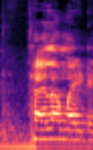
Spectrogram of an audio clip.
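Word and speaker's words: phthalimide: तुमसे स्पेलिंग कोई पूछ ले थैलामाइड का तो भाई P से स्टार्ट करियो इसको। हाँ, थैलामाइड क्या?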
